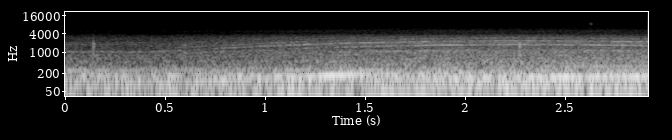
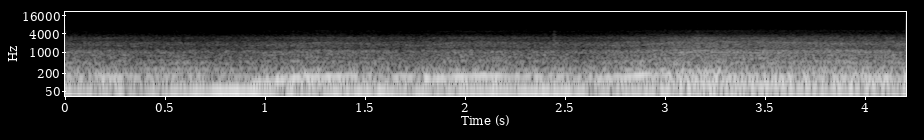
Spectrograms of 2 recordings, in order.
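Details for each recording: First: 2007 Dodge Durango engine revved above 2000–3000 rpm: medium to high-pitched whine rising with rpm, barely noticeable at low rpm; not the power steering pump (no noise when steering); caused by a worn serpentine belt idler pulley bearing, replaced. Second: 2007 Dodge Durango engine revving above 2000–3000 rpm after replacing the serpentine-belt idler wheel: smooth, even low rumble, and the earlier whine that rose with rpm is gone.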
